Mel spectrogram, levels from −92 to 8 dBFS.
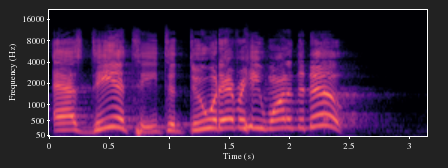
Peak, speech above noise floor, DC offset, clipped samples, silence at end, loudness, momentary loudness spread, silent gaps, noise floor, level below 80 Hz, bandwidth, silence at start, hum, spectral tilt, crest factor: -10 dBFS; 45 dB; under 0.1%; under 0.1%; 0.65 s; -24 LUFS; 8 LU; none; -68 dBFS; -78 dBFS; 11.5 kHz; 0.05 s; none; -3.5 dB/octave; 14 dB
